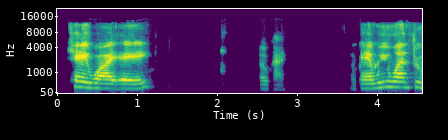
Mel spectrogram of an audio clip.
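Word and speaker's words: Khaya: spell her name KH aya okay and you pronounce it kya or yeah kya freeze Alya also you know my daughter's name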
